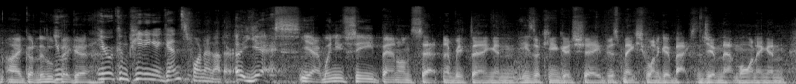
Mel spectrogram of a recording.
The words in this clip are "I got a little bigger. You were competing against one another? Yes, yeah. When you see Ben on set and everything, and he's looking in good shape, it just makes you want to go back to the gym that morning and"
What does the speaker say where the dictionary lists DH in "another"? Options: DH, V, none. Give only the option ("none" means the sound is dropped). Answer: DH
